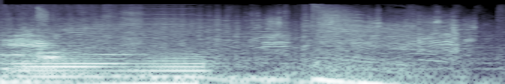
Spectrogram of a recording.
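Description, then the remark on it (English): Geese honk repeatedly in harsh, wavering calls over a dense, noisy background, with a loud low droning blare filling the opening couple of seconds. “But the geese are still coming after us.”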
